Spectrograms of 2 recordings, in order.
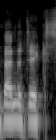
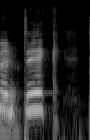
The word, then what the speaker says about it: Benedick: Just it's bailing out on the name Benedict far too early in my view. – Benedick. D-I-C-K is how it's spelled.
